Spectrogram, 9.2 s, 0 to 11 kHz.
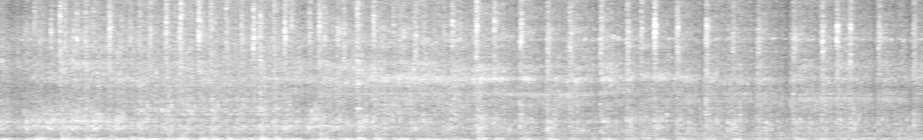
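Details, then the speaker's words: Blueprint 540ci big block Chevy V8 on a first run after fitting the Holley 20-242 mid-mount accessory drive; a steady deep rumble at fast idle with no belt squeal and the belt staying on; normal running. "more I'll take it it's not complete yet but it's working it's working good"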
